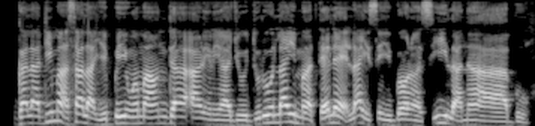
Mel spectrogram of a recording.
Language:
Yoruba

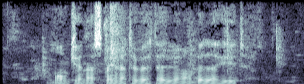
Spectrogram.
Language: Persian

